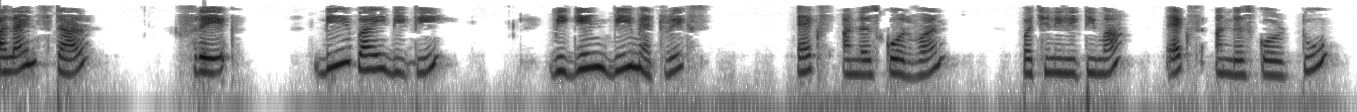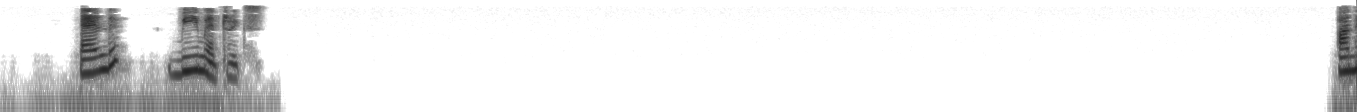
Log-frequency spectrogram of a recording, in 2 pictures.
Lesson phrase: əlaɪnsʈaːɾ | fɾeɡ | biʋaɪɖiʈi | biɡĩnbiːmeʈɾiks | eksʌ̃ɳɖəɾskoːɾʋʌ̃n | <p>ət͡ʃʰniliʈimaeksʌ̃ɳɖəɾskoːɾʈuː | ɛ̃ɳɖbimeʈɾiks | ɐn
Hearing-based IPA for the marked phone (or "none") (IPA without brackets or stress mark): p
